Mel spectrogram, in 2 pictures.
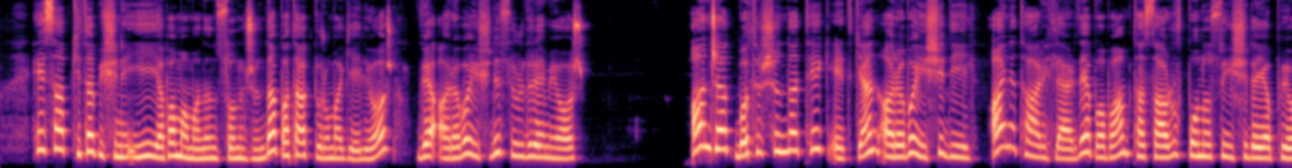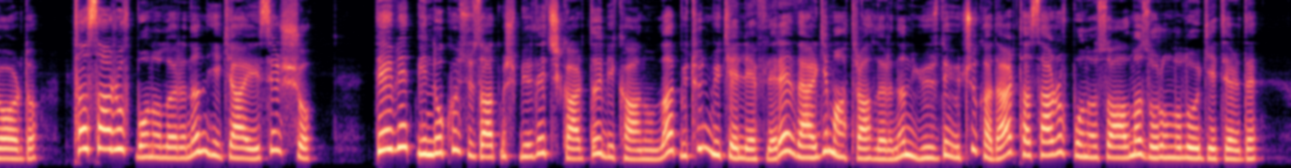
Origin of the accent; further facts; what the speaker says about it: Gaziantep, Turkey; Sanıyorum aile Ağustos sonu Eylül başı gibi Gaziantep'e taşınıyor. Yani Gaziantep'e taşındığımızda ben henüz 4 aylık bir bebeğim.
